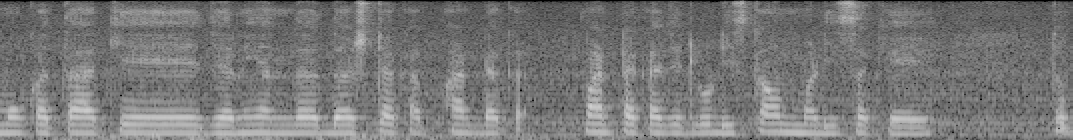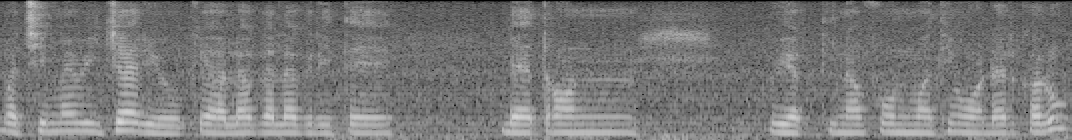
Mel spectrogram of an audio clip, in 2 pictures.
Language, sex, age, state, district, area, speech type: Gujarati, male, 18-30, Gujarat, Anand, urban, spontaneous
